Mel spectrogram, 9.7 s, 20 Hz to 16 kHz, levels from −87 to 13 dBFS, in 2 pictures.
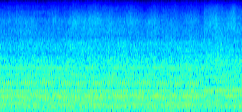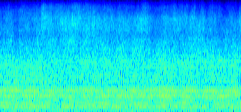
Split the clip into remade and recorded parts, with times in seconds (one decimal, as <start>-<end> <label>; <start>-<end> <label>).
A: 0.0-1.5 recorded; 1.5-2.0 remade; 2.0-3.5 recorded; 3.5-4.3 remade; 4.3-9.7 recorded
